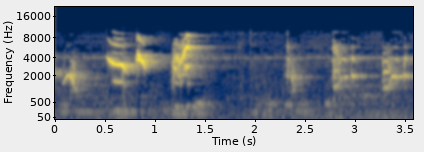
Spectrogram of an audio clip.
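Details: Orange-headed thrush recording used as a lure to stir lazy birds into full song: rich, warbled phrases twisting up and down in a quick loud burst, then softer squeaky notes after a short pause.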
